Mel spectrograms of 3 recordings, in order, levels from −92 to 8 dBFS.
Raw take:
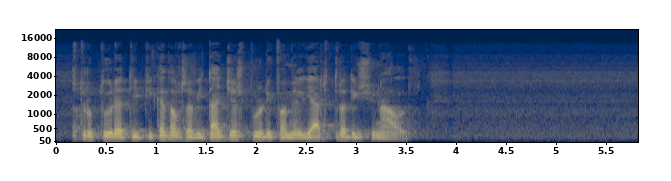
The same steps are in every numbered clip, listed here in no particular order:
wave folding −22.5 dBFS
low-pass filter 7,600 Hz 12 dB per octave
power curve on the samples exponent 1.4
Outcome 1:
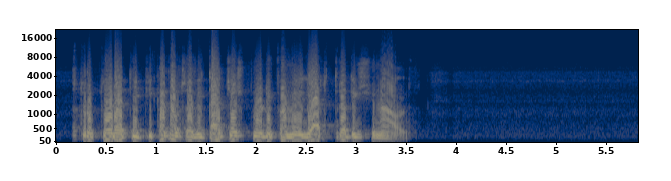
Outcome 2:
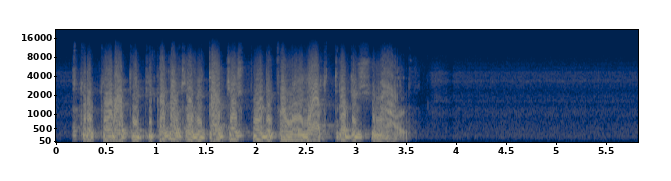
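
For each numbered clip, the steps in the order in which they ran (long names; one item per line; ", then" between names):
power curve on the samples, then low-pass filter, then wave folding
wave folding, then power curve on the samples, then low-pass filter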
